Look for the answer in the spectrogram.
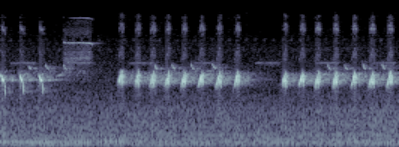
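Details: Close mockingbird singing in a tree at night, repeating a crisp chirped note rapidly in two runs of about ten notes each, with a brief scratchy note between them.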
